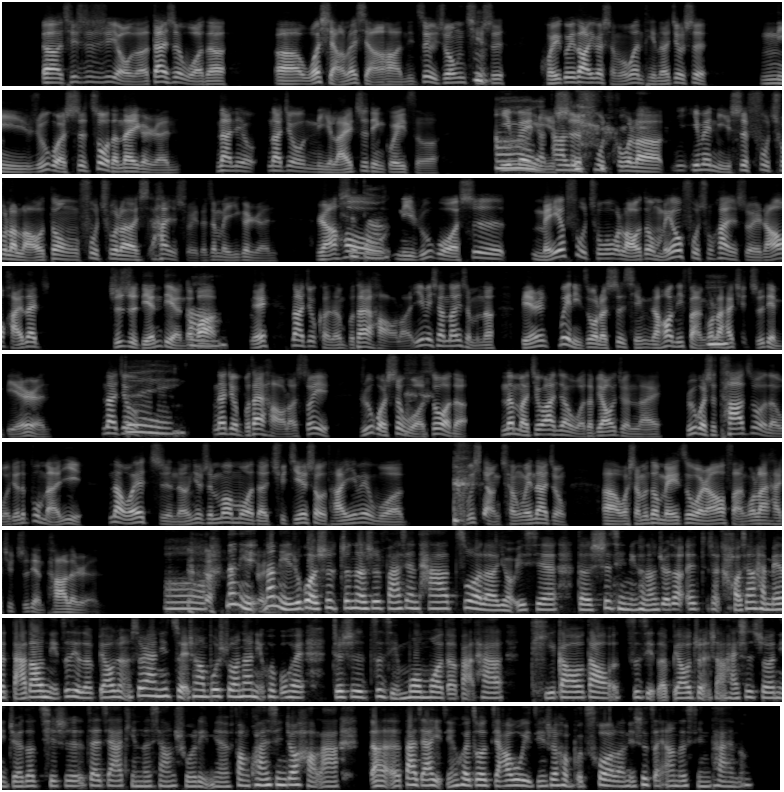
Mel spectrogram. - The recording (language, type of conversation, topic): Chinese, podcast, 你会把做家务当作表达爱的一种方式吗？
- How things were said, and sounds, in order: "那就" said as "那拗"; laughing while speaking: "理"; chuckle; chuckle; chuckle; laugh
